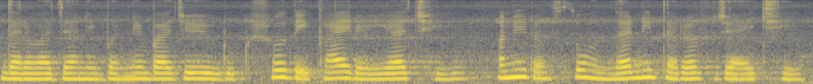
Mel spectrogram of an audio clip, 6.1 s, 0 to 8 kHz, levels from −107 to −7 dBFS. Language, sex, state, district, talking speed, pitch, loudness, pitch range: Gujarati, female, Gujarat, Valsad, 130 wpm, 200 Hz, -14 LUFS, 195-215 Hz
